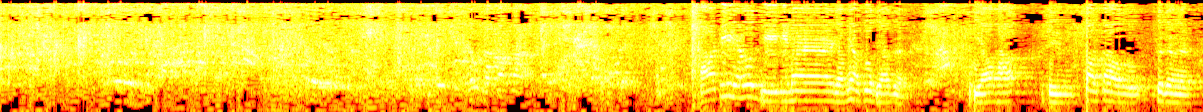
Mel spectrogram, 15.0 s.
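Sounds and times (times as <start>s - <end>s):
audience clapping hands: 0.0s - 7.5s
speech: 8.8s - 15.0s.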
